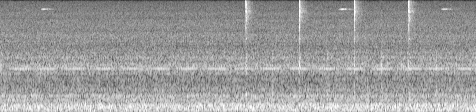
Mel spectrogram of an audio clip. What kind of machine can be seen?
valve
